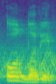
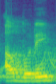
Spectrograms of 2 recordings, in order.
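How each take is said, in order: First: أضرب started with u, "udrib"; wrong opening vowel. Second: أضرب started with a, "adrib"; wrong opening vowel. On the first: Teacher showing what we do not say, with damma. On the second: Teacher showing what we do not say, with fatha. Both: Shown as a demonstration. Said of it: "ولا نقول".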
